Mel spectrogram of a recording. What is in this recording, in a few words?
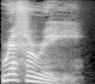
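"referee", English, uk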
